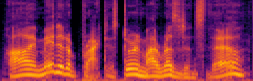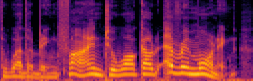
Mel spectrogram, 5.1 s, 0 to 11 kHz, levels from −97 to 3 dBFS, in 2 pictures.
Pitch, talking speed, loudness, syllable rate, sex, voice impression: 160 Hz, 215 wpm, -18 LUFS, 6.2 syllables/s, male, masculine, middle-aged, powerful, slightly bright, muffled, raspy, mature, friendly, wild, lively, slightly strict, intense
